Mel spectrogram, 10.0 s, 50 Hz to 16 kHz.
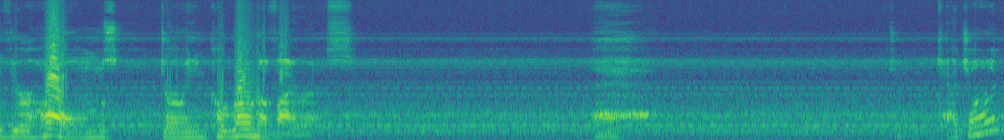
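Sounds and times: steady background hum: 0.0 - 10.0
man's breathy vocal sound: 5.9 - 6.7.

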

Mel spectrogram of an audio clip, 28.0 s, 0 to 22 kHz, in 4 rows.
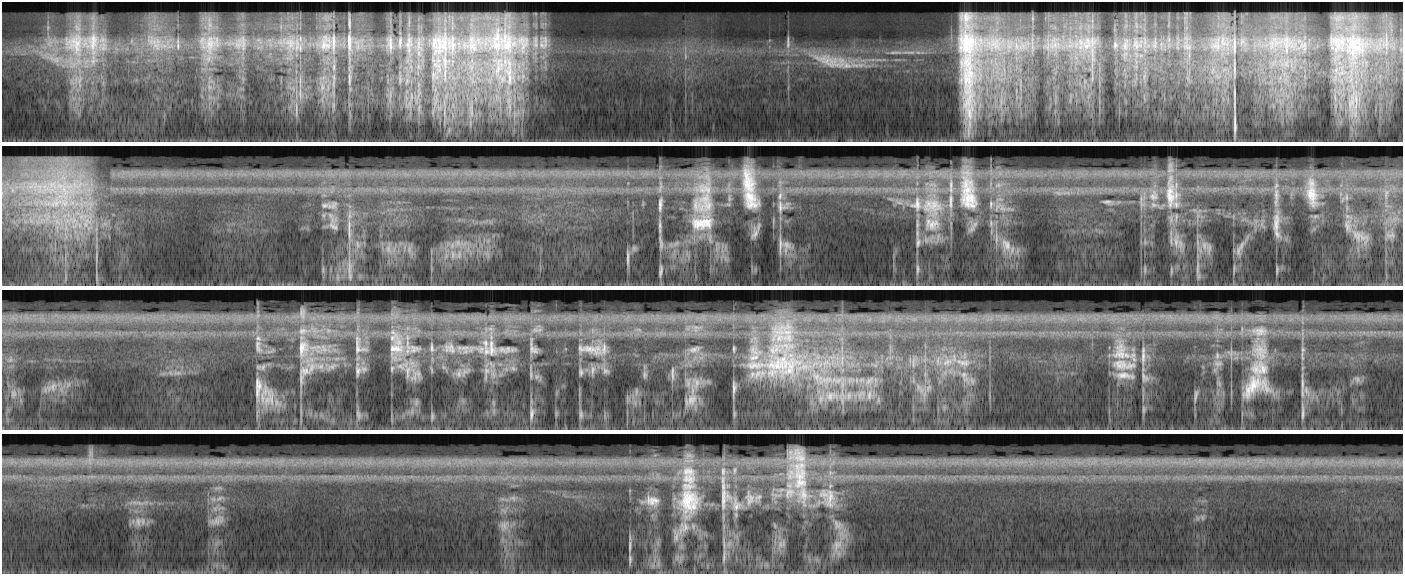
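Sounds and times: man whispering: 8.5 - 20.9, 21.6 - 22.2, 23.5 - 25.3.

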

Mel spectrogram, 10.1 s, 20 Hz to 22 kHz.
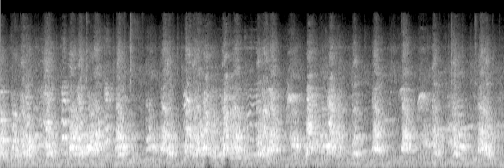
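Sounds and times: dog barking: 0.0 - 10.0.

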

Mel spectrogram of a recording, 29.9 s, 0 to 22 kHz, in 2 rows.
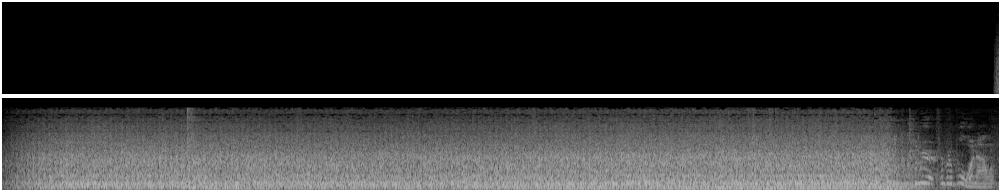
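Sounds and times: quilting machine running: 14.9 - 29.0.

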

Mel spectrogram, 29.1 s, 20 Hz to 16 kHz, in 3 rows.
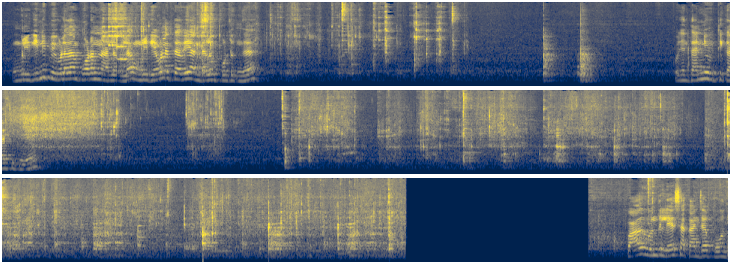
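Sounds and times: ladle scraping and clinking in pan: 1.4 - 6.2, 13.5 - 24.8.

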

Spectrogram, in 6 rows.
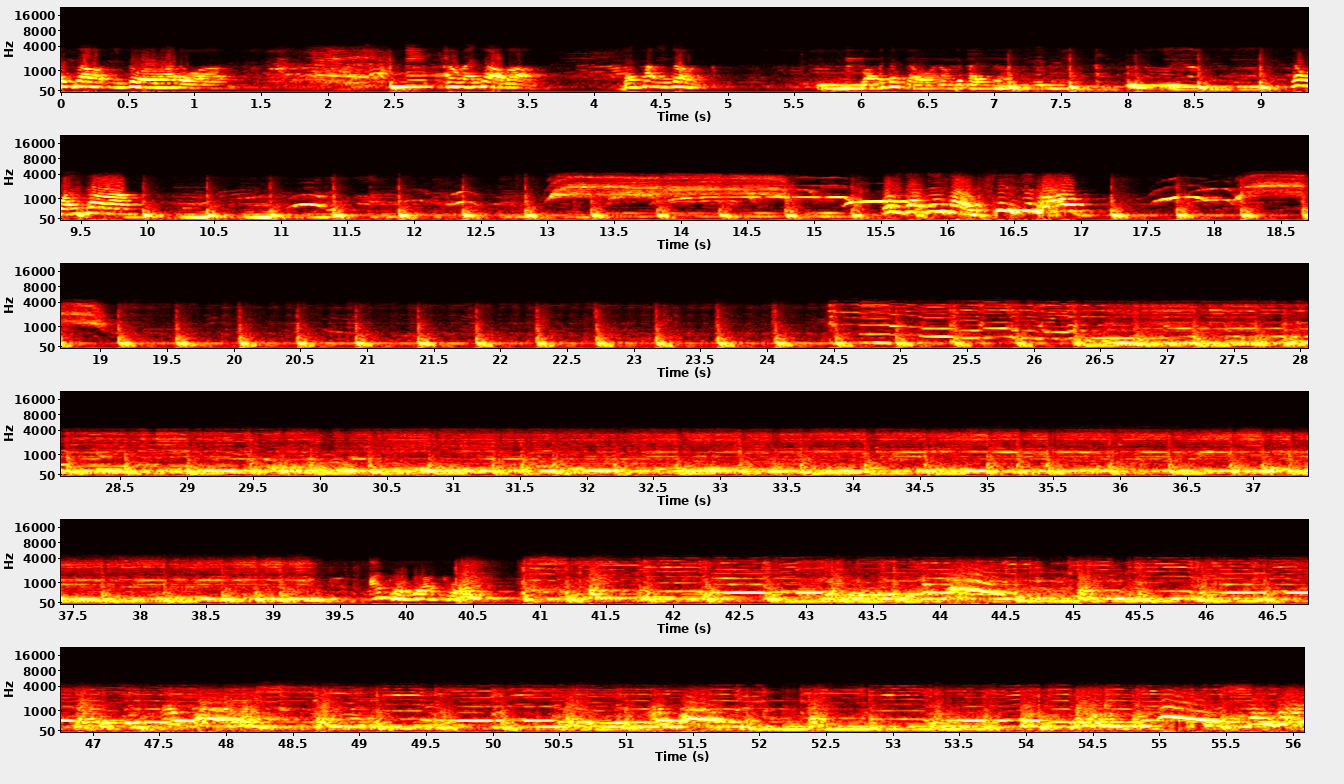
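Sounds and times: rock band playing live: 0.0 - 3.4, 5.5 - 56.0
sustained guitar chords: 2.4 - 3.0, 5.6 - 12.8, 24.4 - 39.7, 40.4 - 56.0
descending run of notes: 5.7 - 12.8
steady drum beat: 6.6 - 56.0.

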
